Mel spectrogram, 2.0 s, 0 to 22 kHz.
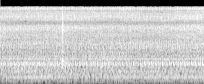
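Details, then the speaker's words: Stratus OTS-5 oxygen concentrator after its faulty compressor was replaced with a new zero-hour unit: steady, even compressor hum with a faint high tone and no knock or rattle. PSA process active, drawing about 3 A, oxygen about 90.7%. Running as it should. "Ya está trabajando nuestro compresor y ahora ya hay proceso psa veamos excelente proceso PC activo"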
